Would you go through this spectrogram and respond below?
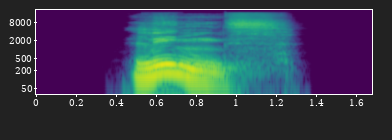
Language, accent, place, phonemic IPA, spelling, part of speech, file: German, Germany, Berlin, /lɪŋs/, -lings, suffix, De--lings.ogg
- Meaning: 1. forms adverbs that describe the manner of an action, particularly a movement 2. genitive singular of -ling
